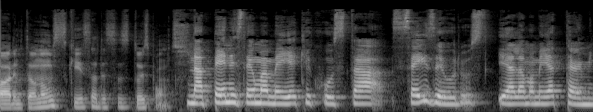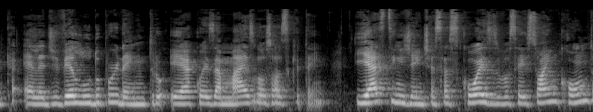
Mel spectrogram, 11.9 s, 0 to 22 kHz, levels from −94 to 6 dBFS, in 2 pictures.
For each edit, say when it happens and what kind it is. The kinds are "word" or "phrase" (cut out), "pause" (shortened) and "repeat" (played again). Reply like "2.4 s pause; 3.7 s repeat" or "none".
9.3 s pause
